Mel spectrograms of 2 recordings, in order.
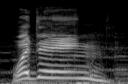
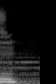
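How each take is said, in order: First: It is said with lots of enthusiasm. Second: It is said flatly, without enthusiasm.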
